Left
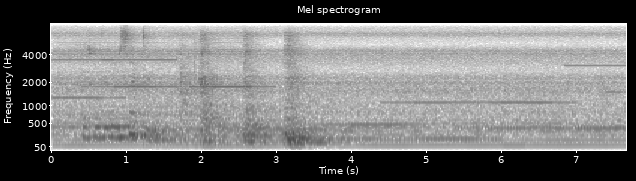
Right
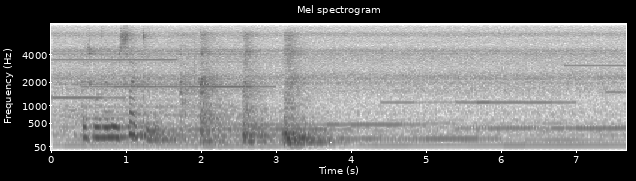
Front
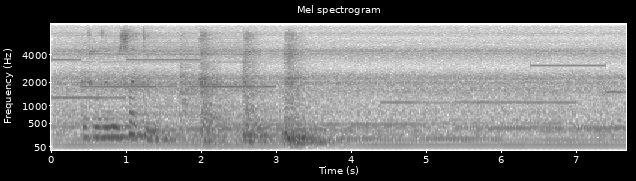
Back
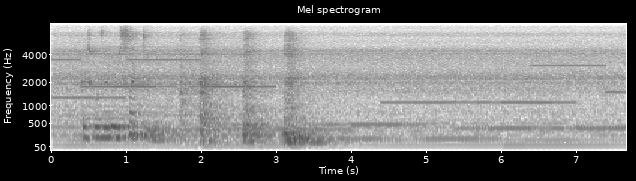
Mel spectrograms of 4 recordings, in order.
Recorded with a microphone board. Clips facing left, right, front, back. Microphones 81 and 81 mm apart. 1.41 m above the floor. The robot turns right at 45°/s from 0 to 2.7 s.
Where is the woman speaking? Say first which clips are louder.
Right 9 dB, front 2 dB; 100° right, 0.7 m; by 1.5 s 50° right, 0.7 m.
